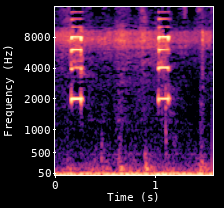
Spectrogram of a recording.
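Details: Renault Megane 2 while driving after anti-squeak work: two short, sharp chirps about a second apart over low road rumble; a remaining cricket squeak suspected under the rear seat.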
